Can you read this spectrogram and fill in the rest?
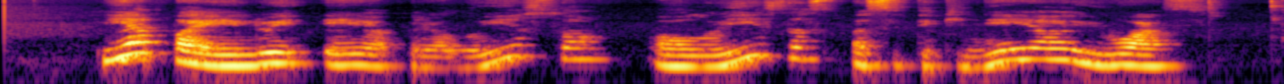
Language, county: Lithuanian, Panevėžys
